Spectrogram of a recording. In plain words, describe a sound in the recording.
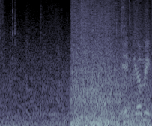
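Gunfire bursts loudly.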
